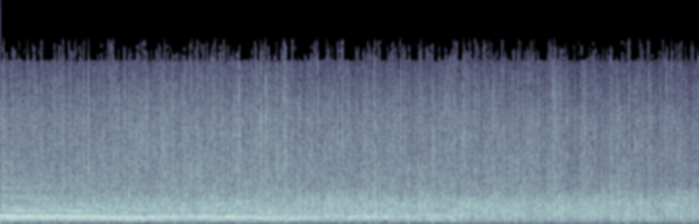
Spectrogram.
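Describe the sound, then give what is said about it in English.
Loud, steady applause from a large crowd welcoming the four panellists of Just a Minute, Ian Smith, Uruj Ashfaq, Giles Brandreth and Janie Godley, with rising whoops and cheers sliding in pitch over the clapping during the first few seconds, then continuing as dense sustained clapping. “Please whoop and cheer for them!”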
